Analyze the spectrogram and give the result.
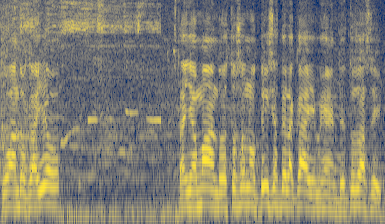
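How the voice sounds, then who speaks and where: A man's voice: fairly high pitch, brisk, over music. A man with a Dominican accent reporting live from a neighborhood street on a lapel mic, talking straight to his viewers. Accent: Dominican Spanish. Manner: energetic, addresses viewers directly. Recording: outdoor street noise.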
